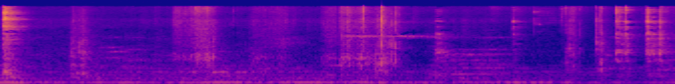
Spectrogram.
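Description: Kitchen handling sounds: a sharp clink or knock, then scraping and rustling, and a quick run of small clicks near the end, over a low steady hum.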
